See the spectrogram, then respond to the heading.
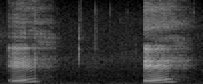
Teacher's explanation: it's a mix of a schwa and a short I sound. So we're going to, put it with our E.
